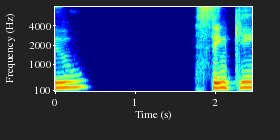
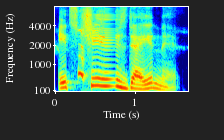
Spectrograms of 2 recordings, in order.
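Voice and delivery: put-on worst British accent; 2 semitones higher, 4 dB louder, slower than usual. Game master obliging a player's dare, worst British accent. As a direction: do a deliberately bad British accent with a laugh. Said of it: "give me your worst British accent".

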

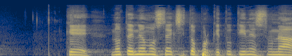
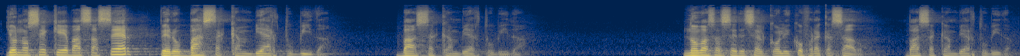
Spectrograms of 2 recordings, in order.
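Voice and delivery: tender mother; 6 semitones lower, 4 dB quieter than usual. Retold or imitated. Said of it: "Un día me dijo".

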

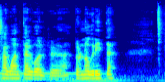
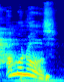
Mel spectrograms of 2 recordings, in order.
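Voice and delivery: grito de golpe, más agudo; 8 semitones higher, slower than usual. Acted. El último golpe muy fuerte.

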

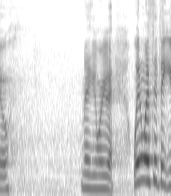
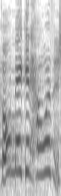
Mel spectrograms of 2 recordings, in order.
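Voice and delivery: high, loud, chipper mock greeting; breezy greeting; 13 semitones higher, 7 dB louder than usual. Parent greets babysitter on returning home, high and chipper. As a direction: play it sing-song and carefree. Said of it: "I'm like".

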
